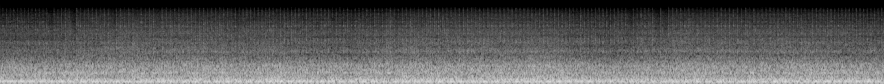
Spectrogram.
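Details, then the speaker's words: Circa-2015 Snapper rear-engine rider, push-mower-type engine, long stored, after carb clean, blades engaged: steady loaded chug with faint irregular stumble; slight miss under load, owner suspects a little water still in the fuel; engine misfire under load. "they really don't like to have a lot of load on seems like a little bit of water in the fuel still doesn't really want to run right but it's still running"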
